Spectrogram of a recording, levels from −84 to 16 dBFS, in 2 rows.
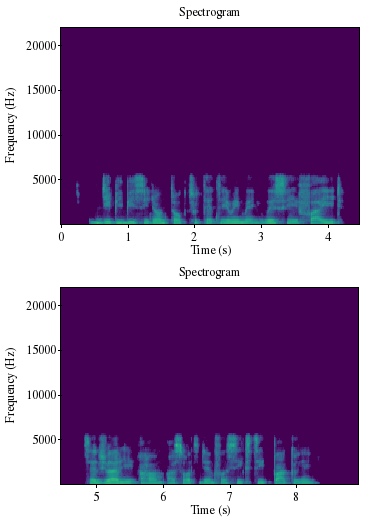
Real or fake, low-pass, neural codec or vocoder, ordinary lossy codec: fake; 5.4 kHz; codec, 16 kHz, 4 kbps, FunCodec, trained on LibriTTS, 50 frames a second; none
